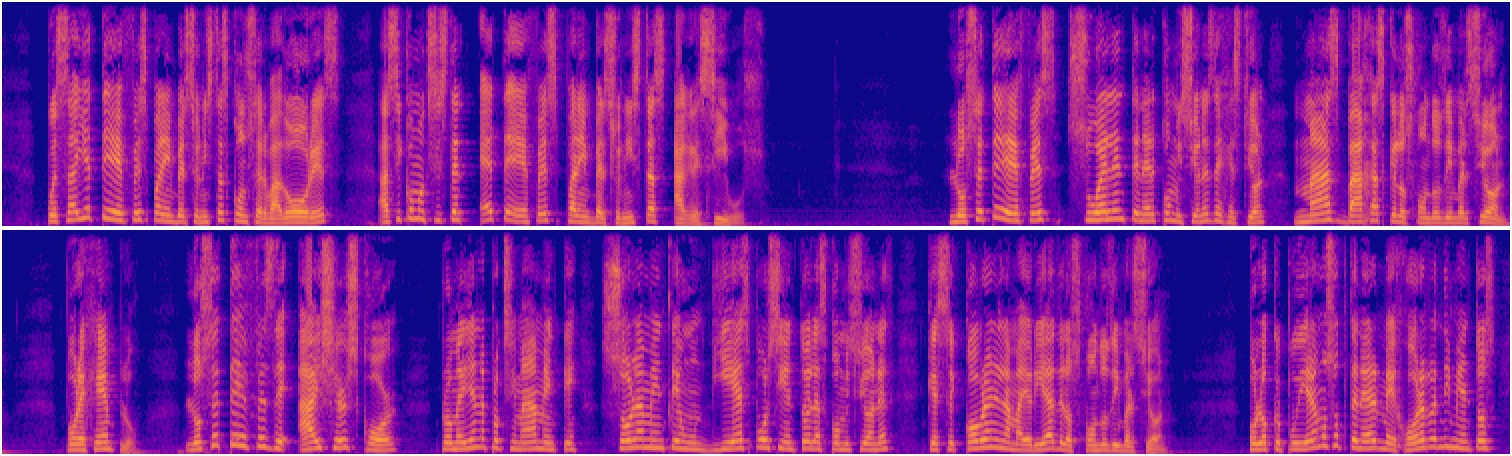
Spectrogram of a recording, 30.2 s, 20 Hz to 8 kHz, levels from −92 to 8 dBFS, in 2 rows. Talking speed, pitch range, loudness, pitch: 120 wpm, 185-260 Hz, -21 LUFS, 225 Hz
